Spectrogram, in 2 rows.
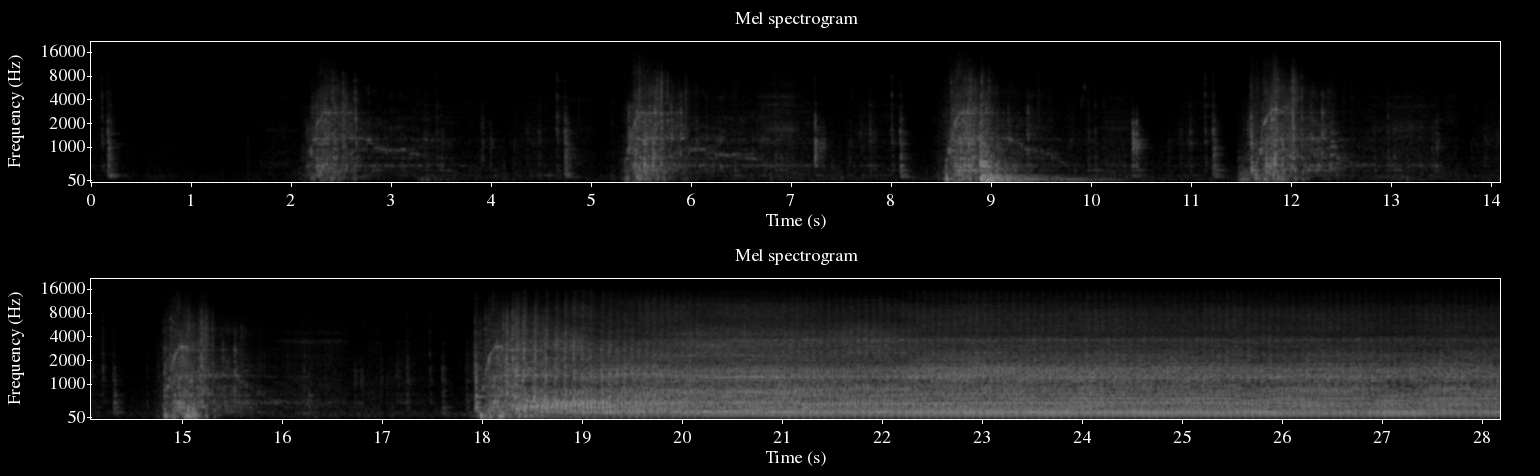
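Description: Exmark Commercial 30 push mower's Kawasaki FJ180 engine being pull-started cold on choke after sitting all winter: five pulls that do not catch, about three seconds apart, then it starts on the next pull about 18 seconds in and keeps running steadily.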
